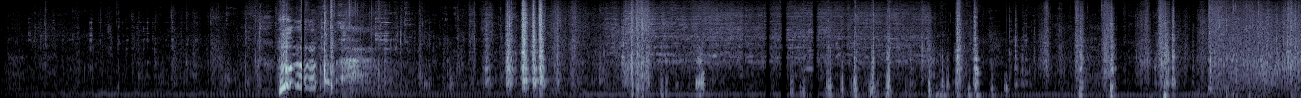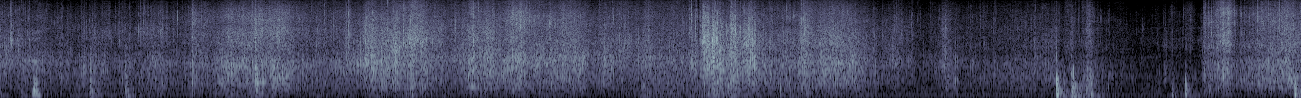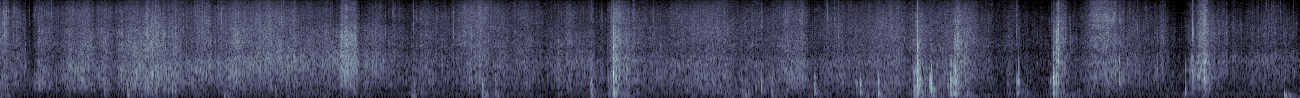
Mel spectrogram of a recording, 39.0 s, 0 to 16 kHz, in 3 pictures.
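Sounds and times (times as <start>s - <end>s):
plastic tarp rustling: 0.0s - 7.1s, 7.8s - 39.0s
knocks and thumps: 2.8s - 15.7s, 27.1s - 39.0s.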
